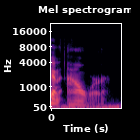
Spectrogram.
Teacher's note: Honest starts with a vowel sound even though the letter is H. Exactly. The H is silent, so it needs and an honest person.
